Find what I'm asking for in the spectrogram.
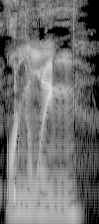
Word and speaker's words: Ringling: The Ringley brothers. – Ancestors. Did you say it correctly? – Saturnites. – Ringling brothers? She said. – Ringling. Didn't we teach you this? – Yes.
